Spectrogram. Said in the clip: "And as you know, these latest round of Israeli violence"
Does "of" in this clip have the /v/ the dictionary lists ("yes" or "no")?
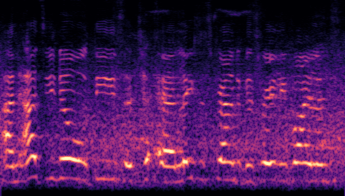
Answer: yes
